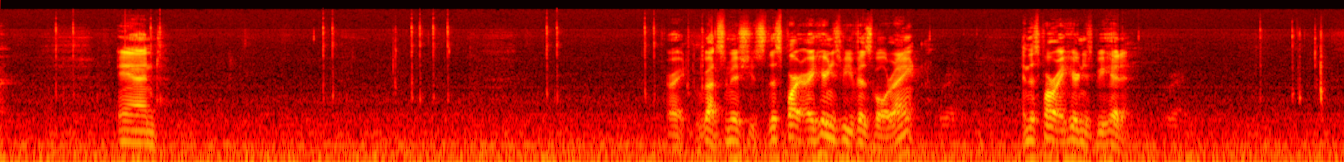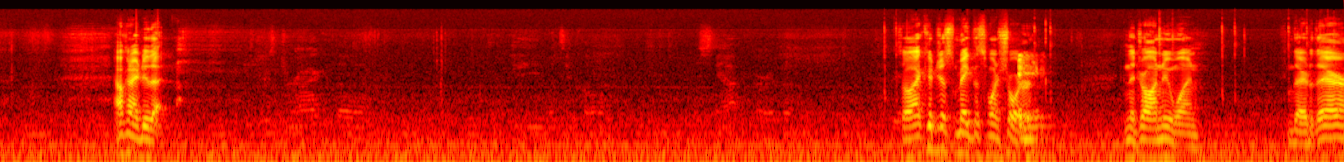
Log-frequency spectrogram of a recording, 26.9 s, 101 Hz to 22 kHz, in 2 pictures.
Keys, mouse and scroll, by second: 0.5 click, 1.5 click, 3.2 click, 3.7 Escape, 4.1 click, 4.3 click, 5.4 click, 6.4 click, 6.7 Escape, 6.9 Escape, 12.6 middle click, 22.3 click, 22.9 click, 23.7 click, 23.9 click, 24.8 l, 25.0 Return, 25.6 click, 26.3 click, 26.6 Return.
